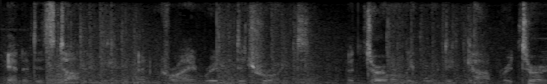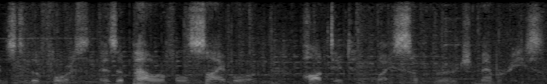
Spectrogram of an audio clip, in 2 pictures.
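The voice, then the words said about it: Movie trailer narrator voice. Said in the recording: “do that trailer voice ... do that in trailer voice”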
